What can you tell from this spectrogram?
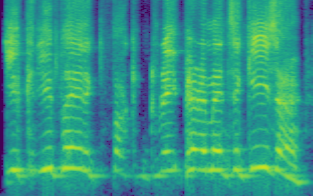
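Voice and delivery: loud shout. Retold or imitated. Drunk request retold loudly.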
